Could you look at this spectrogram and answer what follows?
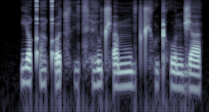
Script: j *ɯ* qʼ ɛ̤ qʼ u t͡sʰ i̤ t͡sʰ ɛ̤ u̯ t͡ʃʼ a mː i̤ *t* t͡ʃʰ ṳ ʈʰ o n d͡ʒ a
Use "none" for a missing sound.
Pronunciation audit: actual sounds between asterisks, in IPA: ɯ, t

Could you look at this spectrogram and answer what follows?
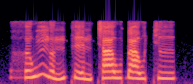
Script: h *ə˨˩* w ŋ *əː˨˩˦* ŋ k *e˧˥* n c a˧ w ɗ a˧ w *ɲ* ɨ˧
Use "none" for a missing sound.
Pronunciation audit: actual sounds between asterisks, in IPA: ə˧˥, ə˨˩˦, e˨˩, c

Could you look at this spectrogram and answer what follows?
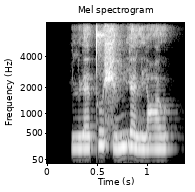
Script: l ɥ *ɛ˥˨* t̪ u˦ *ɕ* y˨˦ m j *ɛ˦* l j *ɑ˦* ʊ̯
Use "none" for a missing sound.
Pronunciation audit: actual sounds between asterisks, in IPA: ɛ˦, ɕ, ɛ˥˨, ɑ˦

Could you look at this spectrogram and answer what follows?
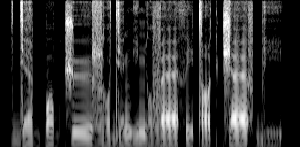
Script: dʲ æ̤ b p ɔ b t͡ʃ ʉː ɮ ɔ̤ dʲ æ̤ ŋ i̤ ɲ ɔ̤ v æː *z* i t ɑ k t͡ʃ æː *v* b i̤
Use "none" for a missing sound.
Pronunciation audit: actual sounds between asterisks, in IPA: θ, f

